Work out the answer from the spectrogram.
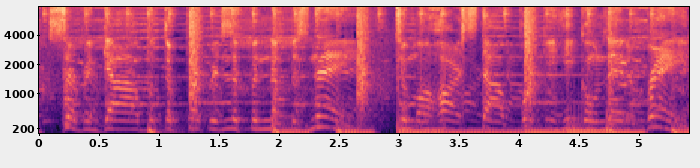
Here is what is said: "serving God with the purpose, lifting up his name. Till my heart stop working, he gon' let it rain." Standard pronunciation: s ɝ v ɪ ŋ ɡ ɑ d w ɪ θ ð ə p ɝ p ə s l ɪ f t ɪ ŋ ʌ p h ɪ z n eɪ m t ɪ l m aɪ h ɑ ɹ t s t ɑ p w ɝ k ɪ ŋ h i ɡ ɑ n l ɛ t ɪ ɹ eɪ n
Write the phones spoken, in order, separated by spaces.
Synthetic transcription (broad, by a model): s ɝ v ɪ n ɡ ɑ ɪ w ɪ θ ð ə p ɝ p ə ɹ l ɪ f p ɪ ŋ ʌ p h ɪ z n eɪ m t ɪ m aɪ h ɑ ɹ t s t ɑ p w ɝ k ɪ ŋ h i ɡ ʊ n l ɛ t ɪ ɹ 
